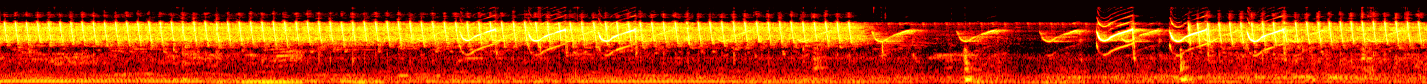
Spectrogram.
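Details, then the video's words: Hill prinia song used to stimulate a timid caged bird: a sustained high, rapid buzzing trill carries on for seconds, joined by quick rising whistled notes, then a short gap of scattered swooping notes before the trill returns. "ciblek gunung diam saja kurang loss mental ciut latih dengan pancingan ini"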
